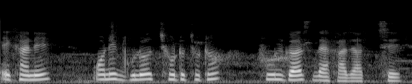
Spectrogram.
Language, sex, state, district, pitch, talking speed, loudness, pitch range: Bengali, female, West Bengal, Cooch Behar, 220 Hz, 100 wpm, -18 LUFS, 185-230 Hz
